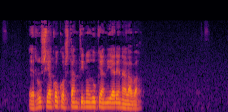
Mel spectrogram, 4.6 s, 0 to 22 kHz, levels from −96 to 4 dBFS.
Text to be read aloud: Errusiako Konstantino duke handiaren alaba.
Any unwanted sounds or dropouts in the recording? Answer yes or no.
no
